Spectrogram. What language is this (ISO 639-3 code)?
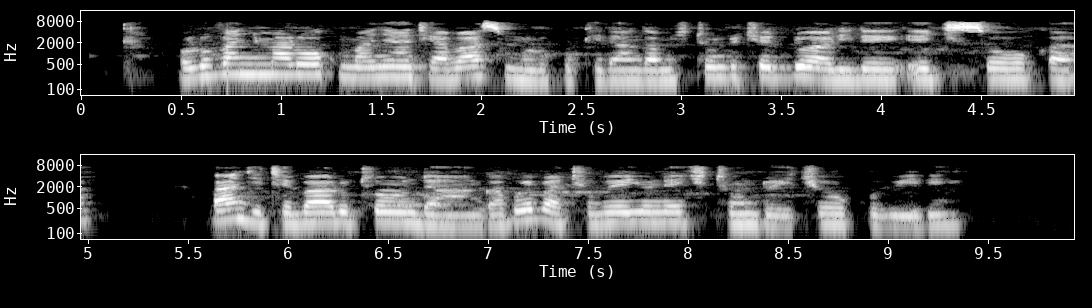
lug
